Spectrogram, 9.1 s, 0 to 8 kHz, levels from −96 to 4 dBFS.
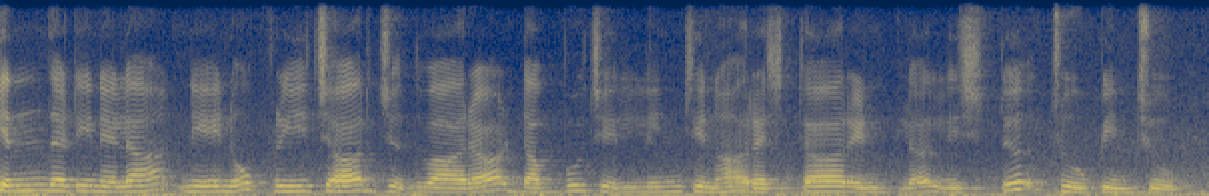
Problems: constant background noise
